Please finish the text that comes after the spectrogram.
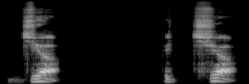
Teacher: अब इसमें कितनी अधिक हवा निकल रही, जोर भी लगाना पड़ रहा है। तो आपको स्पष्ट है, आप खुद इसको उच्चारण करके देख सकते हैं कि इसमें कितनी हवा लग रही है, इसलिए इन्हें महाप्राण कहा गया है।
